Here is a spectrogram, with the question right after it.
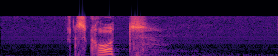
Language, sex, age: Norwegian, male, 36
